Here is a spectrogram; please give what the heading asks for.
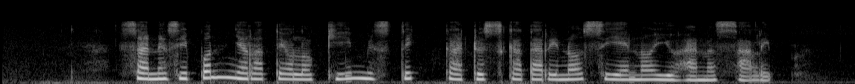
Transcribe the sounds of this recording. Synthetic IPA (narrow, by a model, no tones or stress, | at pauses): sanəsipʊnɲəɾat̪eoloɡ̥imist̪ɪkːaɖ̥ʊ̤skat̪aɾinɔsienɔjoɦanəsːalɪp̚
